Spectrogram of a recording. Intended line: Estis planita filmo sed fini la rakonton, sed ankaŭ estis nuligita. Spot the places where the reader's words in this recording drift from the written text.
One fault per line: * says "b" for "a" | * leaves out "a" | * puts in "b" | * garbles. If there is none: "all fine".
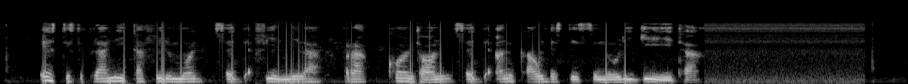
all fine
